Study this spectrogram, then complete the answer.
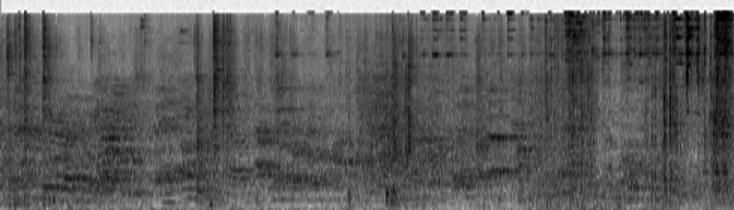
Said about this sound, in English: That's the keys to the box. I should be the only person having this key.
